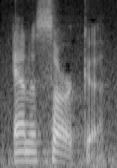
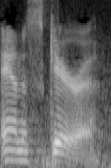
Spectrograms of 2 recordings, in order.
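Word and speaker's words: anasarca: you know I'm saying so Ana Sarka is full body edema Ana Sarka not Ana Skara and at electus as'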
